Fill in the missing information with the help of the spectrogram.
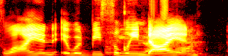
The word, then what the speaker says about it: Dion: It looks like it would rhyme with lion, but it doesn't. If Dion rhymed with lion, it would be Celine Dion.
